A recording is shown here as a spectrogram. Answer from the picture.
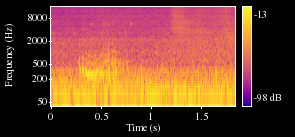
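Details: Domestic cat purring while its owner talks to it: a low, continuous rumbling hum runs throughout, opened by a short chirping trill near the start, with soft background noise.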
